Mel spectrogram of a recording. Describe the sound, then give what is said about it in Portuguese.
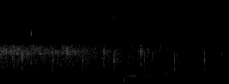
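An audience applauds God at a church service on the last Sunday of November, a dense, steady wash of many hands clapping at an even level throughout, with a few sharper claps standing out and faint voices mixed beneath. “Quem pode dar um aplauso a esse Deus maravilhoso?”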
